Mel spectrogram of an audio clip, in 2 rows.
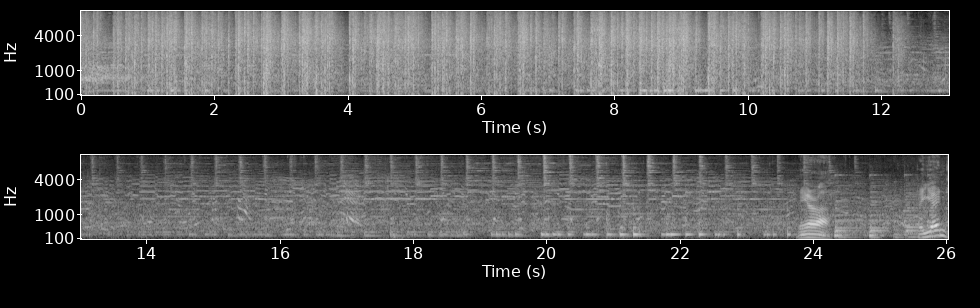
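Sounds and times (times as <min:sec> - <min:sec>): firecrackers crackling: 0:00.0 - 0:12.4.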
